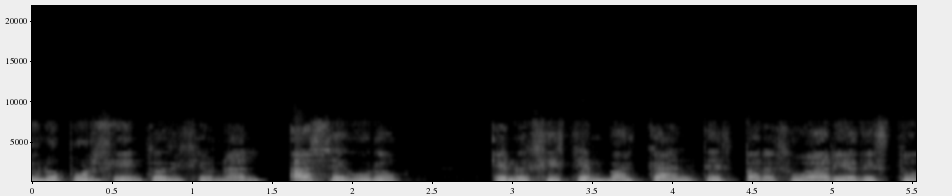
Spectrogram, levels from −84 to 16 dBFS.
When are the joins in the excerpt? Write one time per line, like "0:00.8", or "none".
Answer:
0:01.5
